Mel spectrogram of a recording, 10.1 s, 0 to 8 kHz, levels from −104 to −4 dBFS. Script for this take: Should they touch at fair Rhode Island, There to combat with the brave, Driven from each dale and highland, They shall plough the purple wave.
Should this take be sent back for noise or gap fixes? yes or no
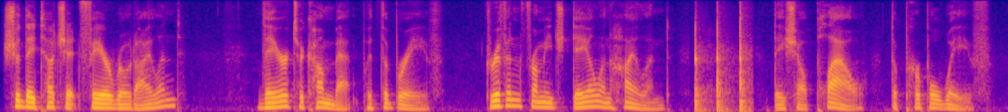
yes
